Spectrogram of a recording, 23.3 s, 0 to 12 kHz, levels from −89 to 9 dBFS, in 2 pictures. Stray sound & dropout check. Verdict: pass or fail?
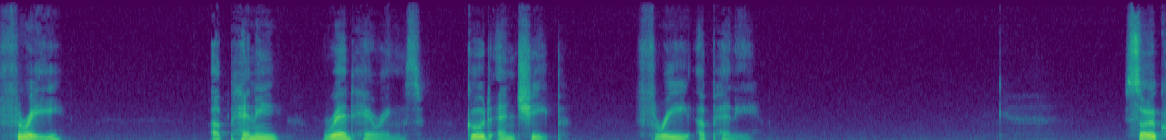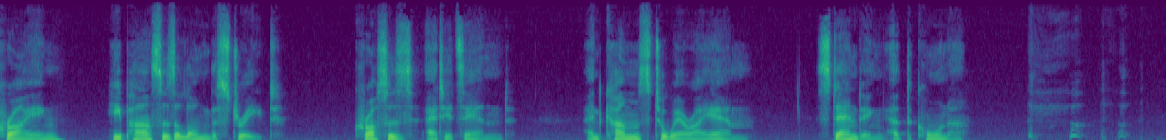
fail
